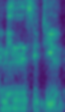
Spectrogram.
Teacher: যখন নুন উচ্চারণ করব টাং এর স্ট্রাকচারটা থাকবে হচ্ছে সিনের মত সিন উচ্চারণ করার মত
